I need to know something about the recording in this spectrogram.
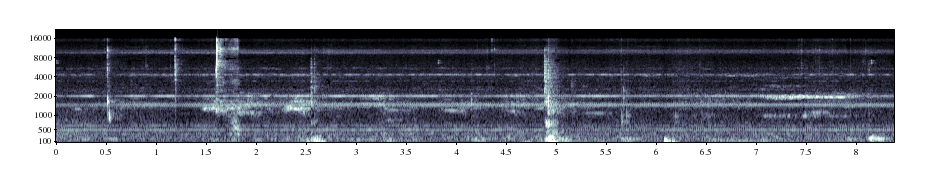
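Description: Faint, scattered light clicks and soft taps as fruit pieces are handled and dropped into a small saucepan of milky jelly mixture, the sharpest about five seconds in.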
